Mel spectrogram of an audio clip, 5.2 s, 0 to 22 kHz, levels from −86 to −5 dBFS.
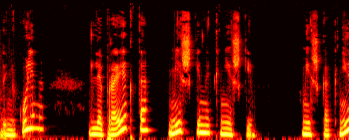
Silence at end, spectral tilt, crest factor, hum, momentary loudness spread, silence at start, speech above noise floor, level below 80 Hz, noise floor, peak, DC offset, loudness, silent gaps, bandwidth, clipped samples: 0 s; -6 dB/octave; 16 dB; none; 13 LU; 0 s; 42 dB; -42 dBFS; -62 dBFS; -6 dBFS; 0.1%; -22 LUFS; none; 16.5 kHz; under 0.1%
